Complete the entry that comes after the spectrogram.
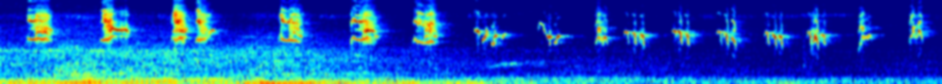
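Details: Long-tailed shrike lure song for provoking other shrikes to sing: first a run of loud, harsh, grating notes, then a steady string of short twangy chirps roughly every half second.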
